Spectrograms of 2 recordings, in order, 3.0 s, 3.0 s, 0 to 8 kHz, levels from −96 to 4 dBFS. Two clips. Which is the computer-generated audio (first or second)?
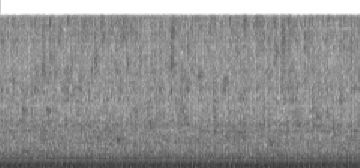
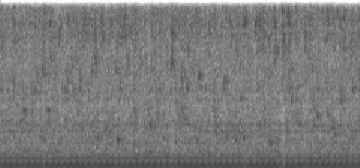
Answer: first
